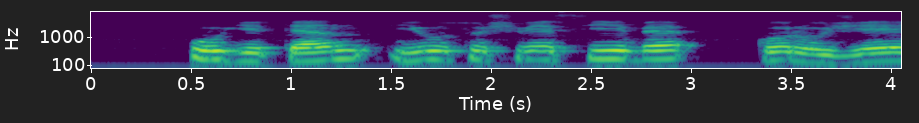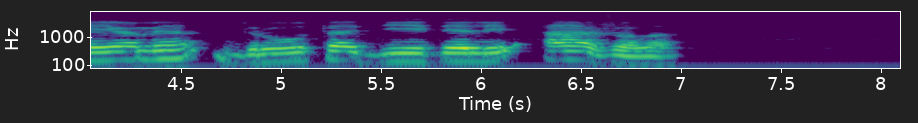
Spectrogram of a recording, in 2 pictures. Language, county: Lithuanian, Panevėžys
